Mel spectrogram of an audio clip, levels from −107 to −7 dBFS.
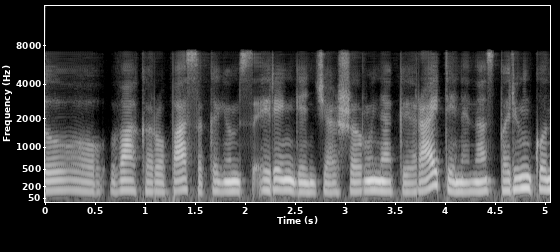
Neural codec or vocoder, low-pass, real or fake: codec, 16 kHz, about 1 kbps, DyCAST, with the encoder's durations; 7.2 kHz; fake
